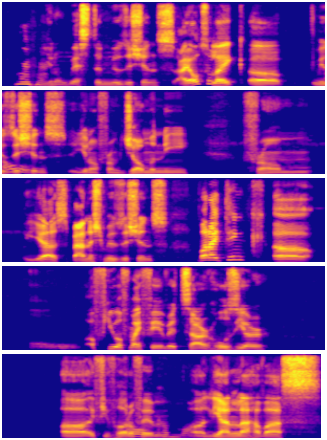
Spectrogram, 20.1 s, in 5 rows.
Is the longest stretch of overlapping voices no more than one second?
Yes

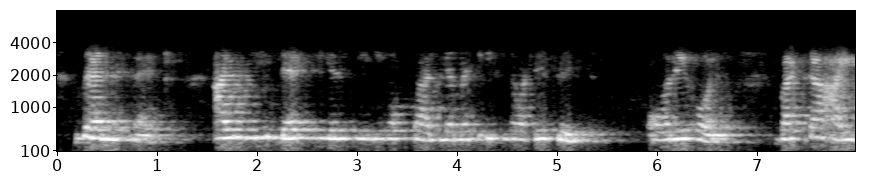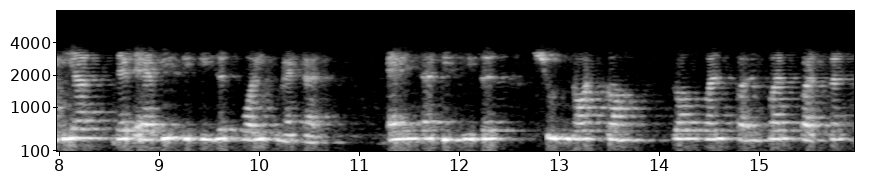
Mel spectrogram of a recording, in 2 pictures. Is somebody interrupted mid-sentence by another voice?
No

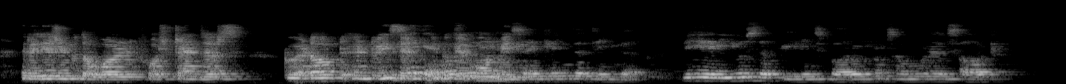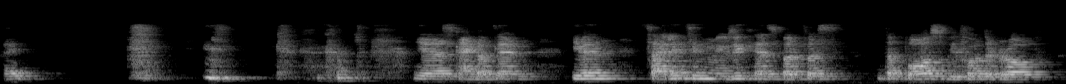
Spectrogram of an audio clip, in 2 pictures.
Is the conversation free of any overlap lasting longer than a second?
No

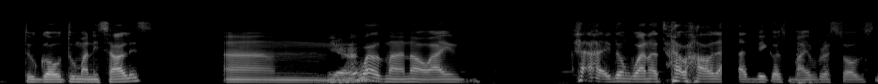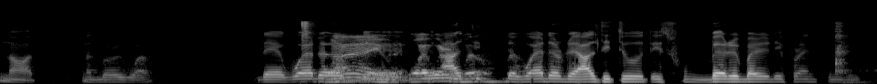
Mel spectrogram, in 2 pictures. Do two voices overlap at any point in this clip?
Yes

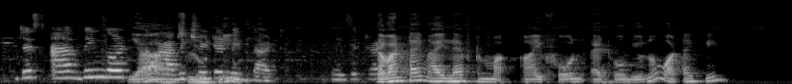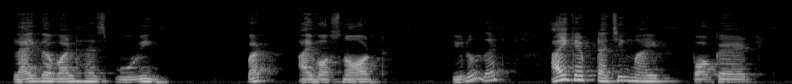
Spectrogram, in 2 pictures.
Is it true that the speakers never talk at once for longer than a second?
No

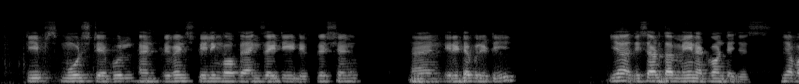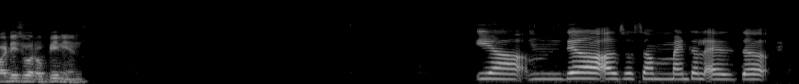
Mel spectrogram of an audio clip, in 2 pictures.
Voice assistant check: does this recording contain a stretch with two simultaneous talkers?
No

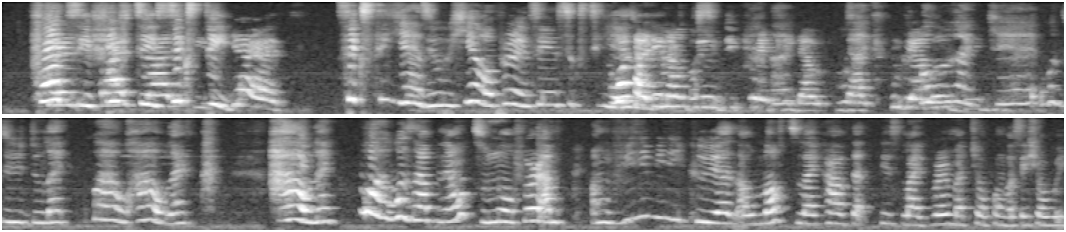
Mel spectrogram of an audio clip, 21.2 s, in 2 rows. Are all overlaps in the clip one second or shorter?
No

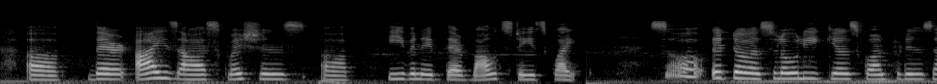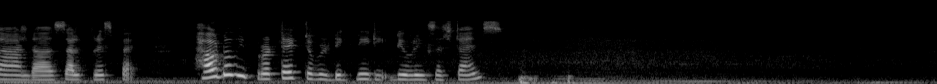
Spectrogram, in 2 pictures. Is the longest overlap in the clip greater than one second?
No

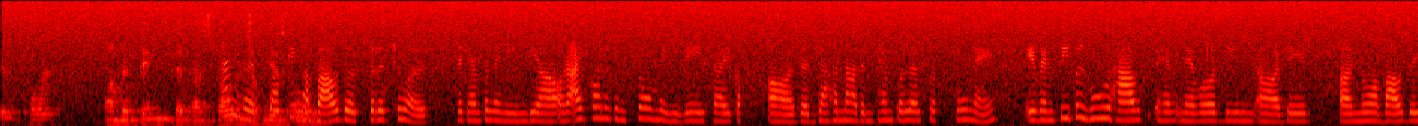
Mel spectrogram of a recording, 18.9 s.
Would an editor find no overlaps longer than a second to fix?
No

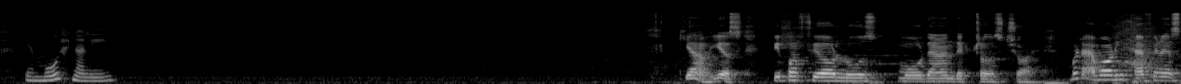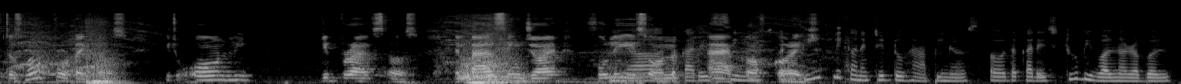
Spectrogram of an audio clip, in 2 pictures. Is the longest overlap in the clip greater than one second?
Yes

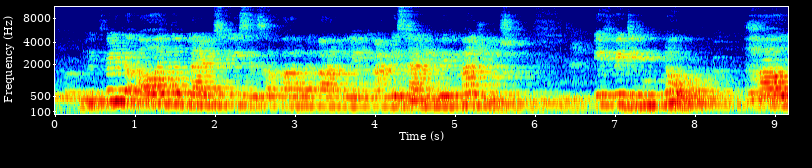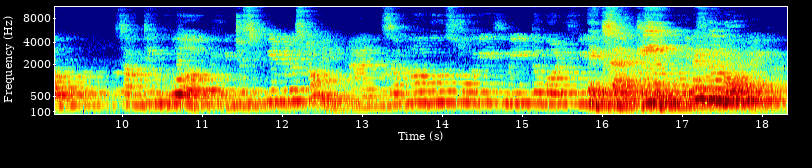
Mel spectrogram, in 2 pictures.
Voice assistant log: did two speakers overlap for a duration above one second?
Yes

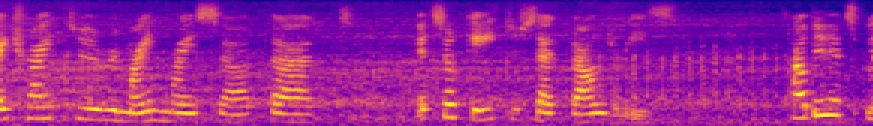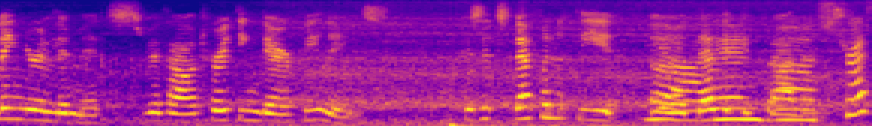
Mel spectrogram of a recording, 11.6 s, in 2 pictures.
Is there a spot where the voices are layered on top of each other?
Yes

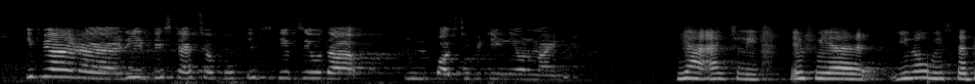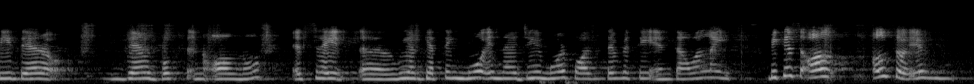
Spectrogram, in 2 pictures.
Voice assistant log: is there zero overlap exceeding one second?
Yes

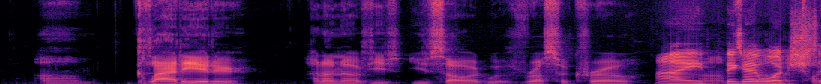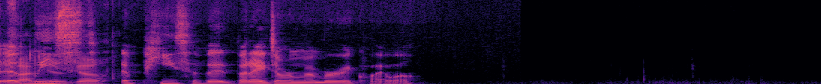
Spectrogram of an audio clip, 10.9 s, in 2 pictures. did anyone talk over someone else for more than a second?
Yes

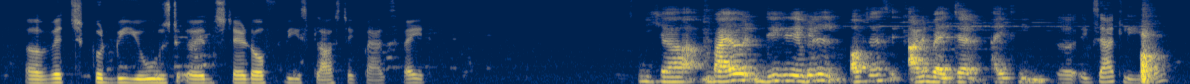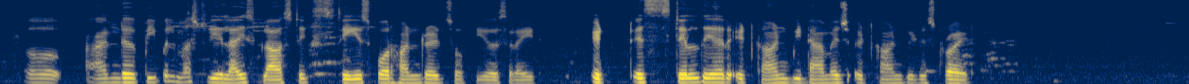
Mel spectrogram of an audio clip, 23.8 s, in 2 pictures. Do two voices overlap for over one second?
No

